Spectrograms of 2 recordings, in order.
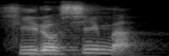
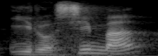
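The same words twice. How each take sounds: First: HIROSHIMA opened with an audible hissed h; H pronounced. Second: HIROSHIMA said as iroshima, with no h; H left silent. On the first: Teacher giving another example, h pronounced. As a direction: say HIROSHIMA with the h sounded before the i. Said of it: "Están pronunciando la H". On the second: Teacher warning that such a place does not exist, silent h. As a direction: start HIROSHIMA straight on the vowel i. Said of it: "Si ustedes dicen". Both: Shown as a demonstration.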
